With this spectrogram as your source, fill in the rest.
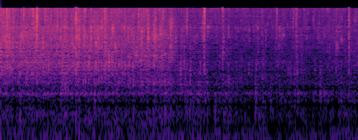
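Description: Chicken sizzles in a pan during a Hokkien noodle stir-fry, a steady close crackle of hot oil with scattered pops, fairly loud and even throughout with no talk.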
